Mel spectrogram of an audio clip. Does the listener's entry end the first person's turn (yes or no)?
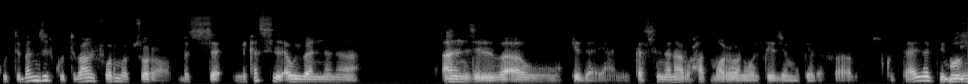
no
